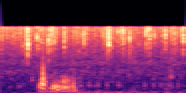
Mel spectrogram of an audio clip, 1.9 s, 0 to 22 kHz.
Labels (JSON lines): {"label": "biophony", "recorder": "SoundTrap 500"}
